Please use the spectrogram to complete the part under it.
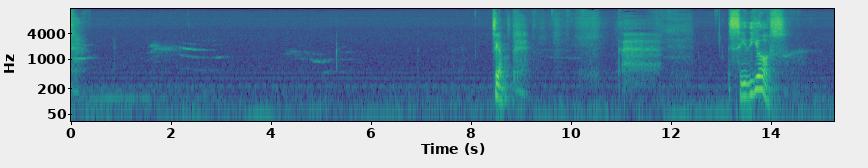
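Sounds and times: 
cat meowing at the door to come in: 0.0s - 0.5s, 1.5s - 3.2s, 4.3s - 5.7s
low steady hum: 0.0s - 15.2s
speech: 8.4s - 9.0s, 13.4s - 14.3s.

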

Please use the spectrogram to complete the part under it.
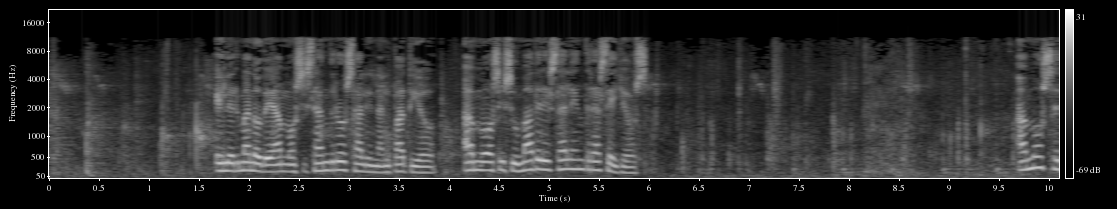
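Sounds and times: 
hooves of a horse led by the reins across a courtyard: 0.0s - 10.0s
speech: 1.6s - 6.3s, 9.7s - 10.0s.

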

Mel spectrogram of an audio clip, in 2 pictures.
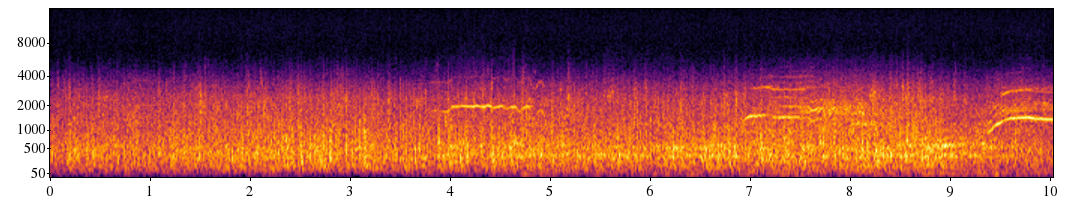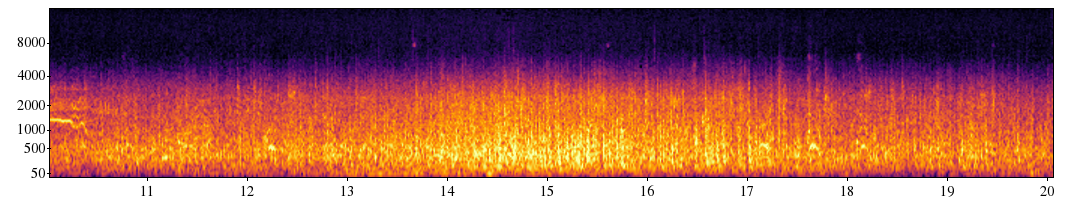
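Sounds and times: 
many horse hooves clip-clopping on an estancia in Río Grande, Magallanes: 0.0s - 20.0s
horses neighing and whinnying on an estancia in Río Grande, Magallanes: 3.9s - 5.1s, 6.8s - 12.4s.

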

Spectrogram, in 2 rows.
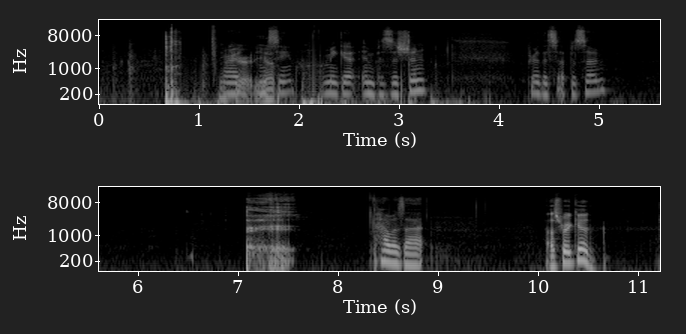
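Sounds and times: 
speech: 1.2s - 3.4s, 4.3s - 5.2s, 8.4s - 8.8s, 10.1s - 10.7s
loud burp: 7.1s - 7.6s.

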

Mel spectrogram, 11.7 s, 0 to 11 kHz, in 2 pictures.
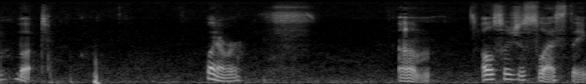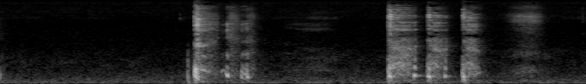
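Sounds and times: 
speech: 0.1s - 0.6s, 2.1s - 2.9s, 4.0s - 6.0s
soft breath: 2.6s - 3.2s, 8.6s - 9.4s, 10.9s - 11.5s
dry coughing: 7.8s - 8.5s, 9.8s - 10.8s.

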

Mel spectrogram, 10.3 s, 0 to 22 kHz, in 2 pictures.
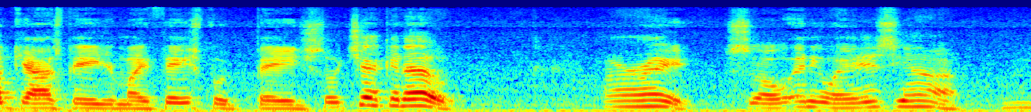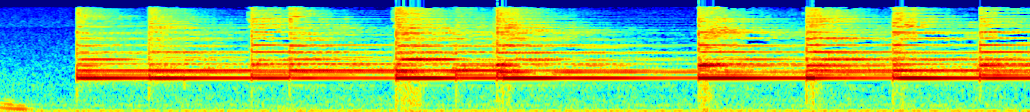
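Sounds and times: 
speech: 0.0s - 2.4s, 3.0s - 5.4s
small gong being struck: 5.6s - 10.3s.

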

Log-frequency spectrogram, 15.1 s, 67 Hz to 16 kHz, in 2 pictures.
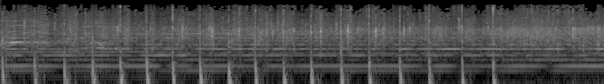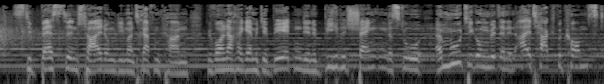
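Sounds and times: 
audience clapping rhythmically: 0.0s - 8.1s
sustained musical backdrop: 0.0s - 14.8s
speech: 7.9s - 15.0s.

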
